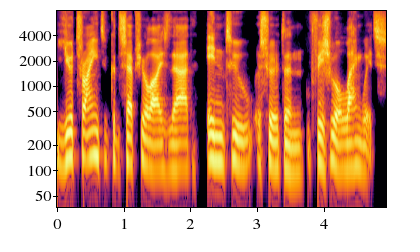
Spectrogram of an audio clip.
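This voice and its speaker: Speaking at a fairly slow pace with a non-native accent, a man at medium pitch shows ordinary pitch variation, recorded dry and close with no echo on a very clean recording with a silent background. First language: not English. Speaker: technology executive and author. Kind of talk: podcast interview.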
